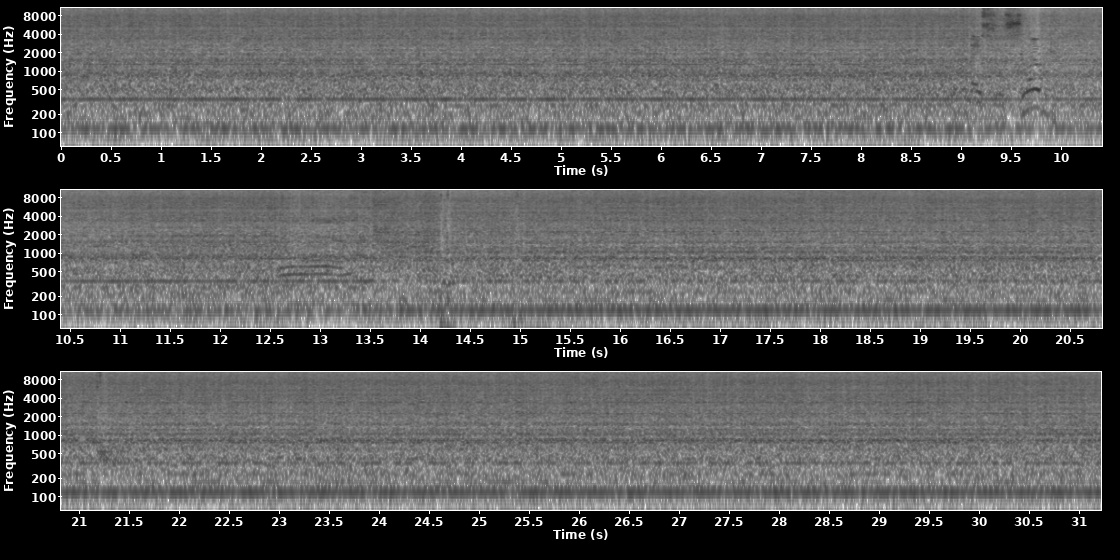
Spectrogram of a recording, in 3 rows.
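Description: Walk-in cooler condensing unit running, compressor and condenser fan, while it is being charged with R407F refrigerant: a loud, steady mechanical hum. About halfway through one steady tone drops out and the low hum grows stronger.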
